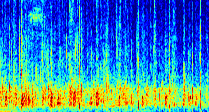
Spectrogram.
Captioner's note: applause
